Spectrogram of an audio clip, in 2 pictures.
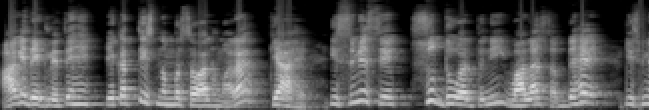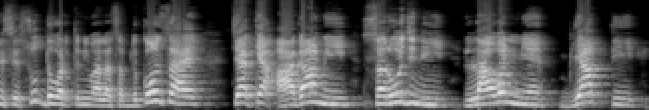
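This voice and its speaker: A male teacher leading an online test-solving class, repeating each question, thinking aloud, correcting himself and tossing casual asides to students. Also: high voice. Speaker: exam-prep teacher.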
